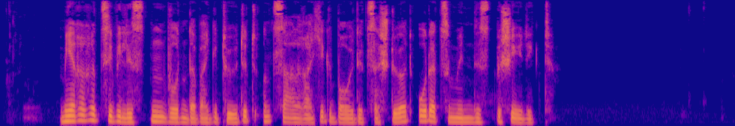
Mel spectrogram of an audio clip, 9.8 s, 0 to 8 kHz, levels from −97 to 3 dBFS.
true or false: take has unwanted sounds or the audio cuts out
false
